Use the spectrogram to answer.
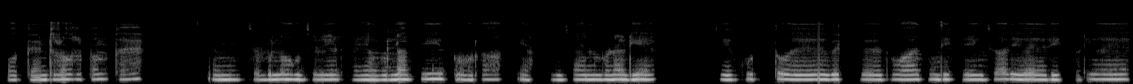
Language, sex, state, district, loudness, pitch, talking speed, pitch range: Rajasthani, female, Rajasthan, Churu, -26 LUFS, 225 Hz, 160 wpm, 220-230 Hz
